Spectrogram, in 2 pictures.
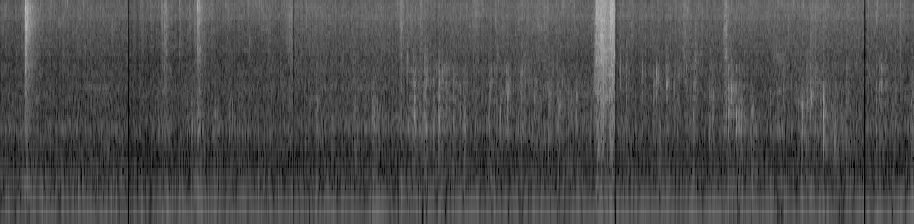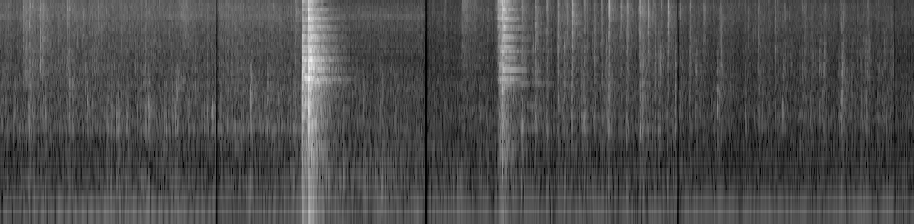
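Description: Broth boiling in a pot, a faint steady bubbling over a low hum. Dishes and utensils clink and knock against the pot now and then, the loudest a sharp ringing clatter about twelve seconds in and a smaller one about two seconds later.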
